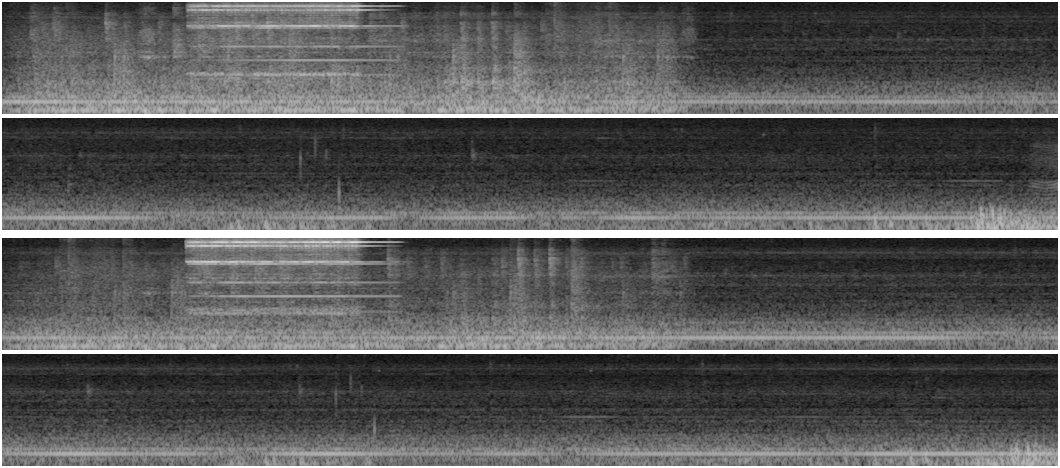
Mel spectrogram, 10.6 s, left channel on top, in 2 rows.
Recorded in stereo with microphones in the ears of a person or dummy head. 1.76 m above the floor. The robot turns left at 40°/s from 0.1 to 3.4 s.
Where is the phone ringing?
75° right, 1.6 m; by 2.0 s 120° right, 1.6 m.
